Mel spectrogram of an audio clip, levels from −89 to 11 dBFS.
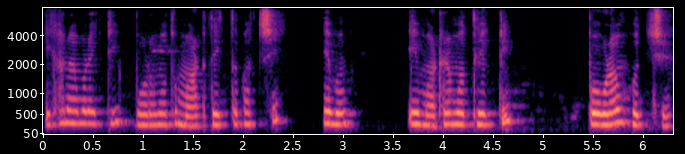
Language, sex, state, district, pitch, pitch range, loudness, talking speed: Bengali, female, West Bengal, Malda, 265 Hz, 255-285 Hz, -19 LUFS, 150 wpm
